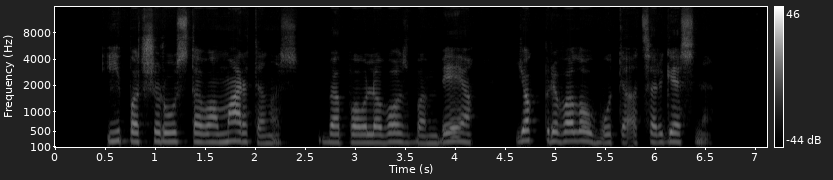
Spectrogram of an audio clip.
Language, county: Lithuanian, Vilnius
